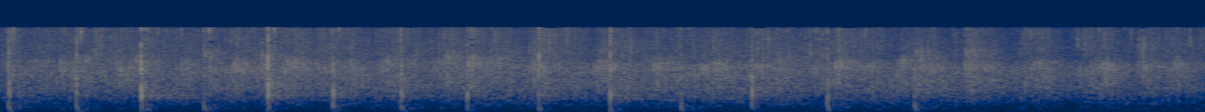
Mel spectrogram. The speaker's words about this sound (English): Lift up the high praises. Hallelujah. I think we ought to give the Lord a really good clap offering.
